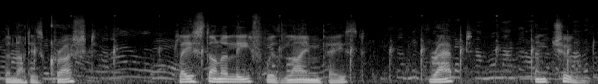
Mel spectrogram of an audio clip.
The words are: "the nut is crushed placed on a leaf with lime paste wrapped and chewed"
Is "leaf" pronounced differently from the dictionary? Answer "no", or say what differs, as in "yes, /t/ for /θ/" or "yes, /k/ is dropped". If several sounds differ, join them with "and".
no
